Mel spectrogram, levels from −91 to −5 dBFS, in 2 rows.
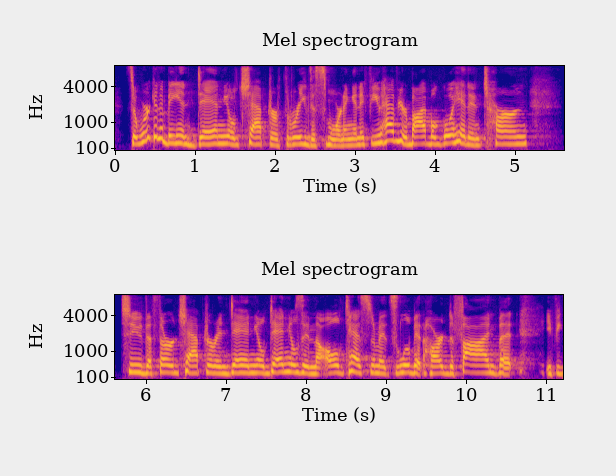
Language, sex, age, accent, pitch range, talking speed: English, female, 50-69, American, 190-230 Hz, 225 wpm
